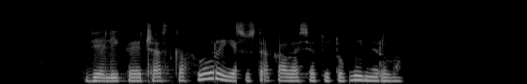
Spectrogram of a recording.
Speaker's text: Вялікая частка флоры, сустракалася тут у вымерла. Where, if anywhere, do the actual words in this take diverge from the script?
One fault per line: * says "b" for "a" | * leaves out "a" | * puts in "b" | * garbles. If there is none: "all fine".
all fine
